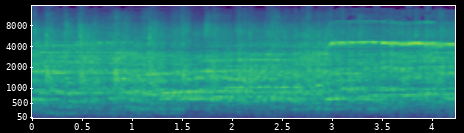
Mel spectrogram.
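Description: A large audience cheering and shouting, loud and steady throughout, with a sustained high-pitched tone joining in about three seconds in.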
